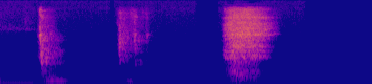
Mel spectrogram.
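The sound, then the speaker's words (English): Three short bursts of computer keyboard typing, quick clattering keystrokes grouped together with brief pauses between, fairly quiet, with no one talking. “How do you hear his keyboard, too?”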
